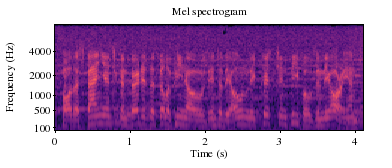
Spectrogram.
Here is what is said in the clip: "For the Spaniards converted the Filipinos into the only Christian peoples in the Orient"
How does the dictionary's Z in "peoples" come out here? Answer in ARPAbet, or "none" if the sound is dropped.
Z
